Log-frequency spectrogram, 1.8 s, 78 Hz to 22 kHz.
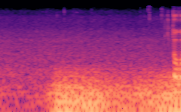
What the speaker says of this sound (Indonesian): Sebentar berasa badai ini lantai 25.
